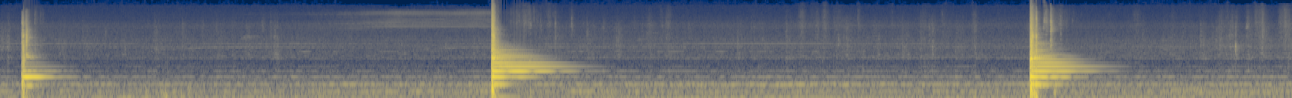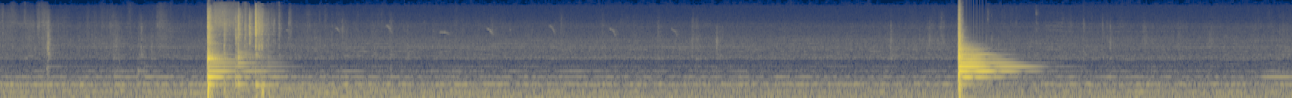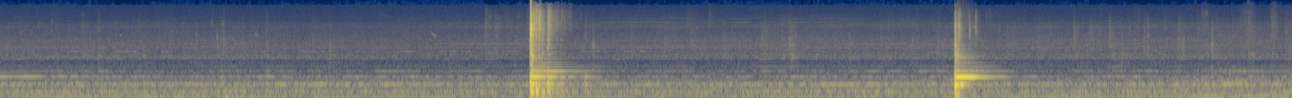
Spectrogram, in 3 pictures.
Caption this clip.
tire percussion
Some files were normalized and some have bass frequencies rolled off due to abnormal wind noise.
field-recording, percussion, stereo, tire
